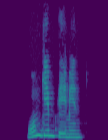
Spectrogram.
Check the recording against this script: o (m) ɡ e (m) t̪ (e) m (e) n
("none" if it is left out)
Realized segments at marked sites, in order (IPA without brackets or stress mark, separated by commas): m, m, e, e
